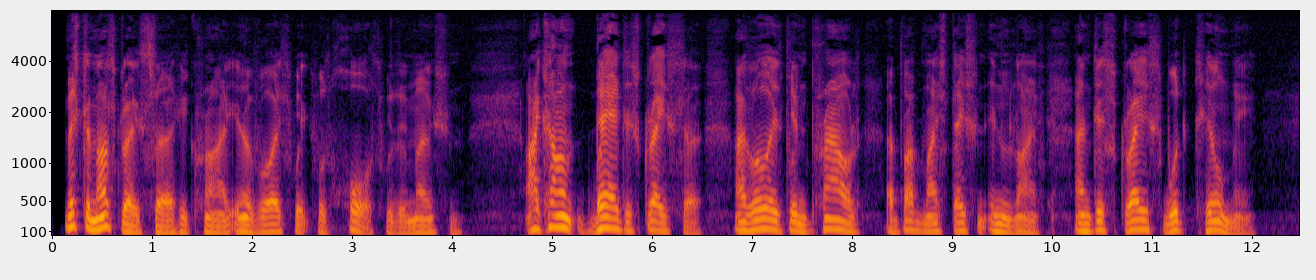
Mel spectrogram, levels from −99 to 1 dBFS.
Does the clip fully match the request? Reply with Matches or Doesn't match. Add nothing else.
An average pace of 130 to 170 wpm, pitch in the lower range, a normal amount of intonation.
Matches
